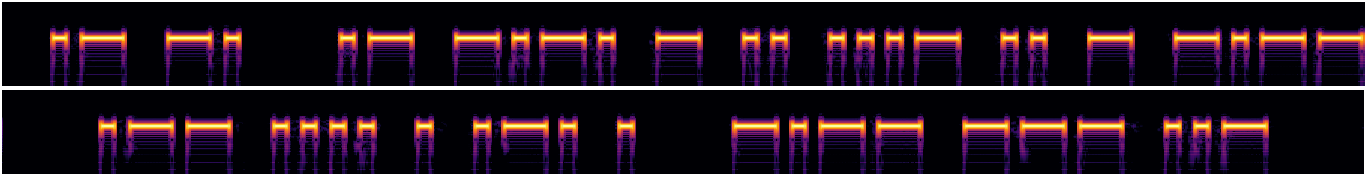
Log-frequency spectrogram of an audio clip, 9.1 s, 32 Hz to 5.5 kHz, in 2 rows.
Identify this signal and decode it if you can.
Morse code, heard as a keyed tone, about 25 wpm, 600 Hz. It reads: AN ACTIVITY WHERE YOU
